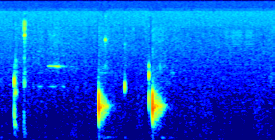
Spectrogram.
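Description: Near silence broken by two short, soft plop-like clicks a little under a second apart, near the middle.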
